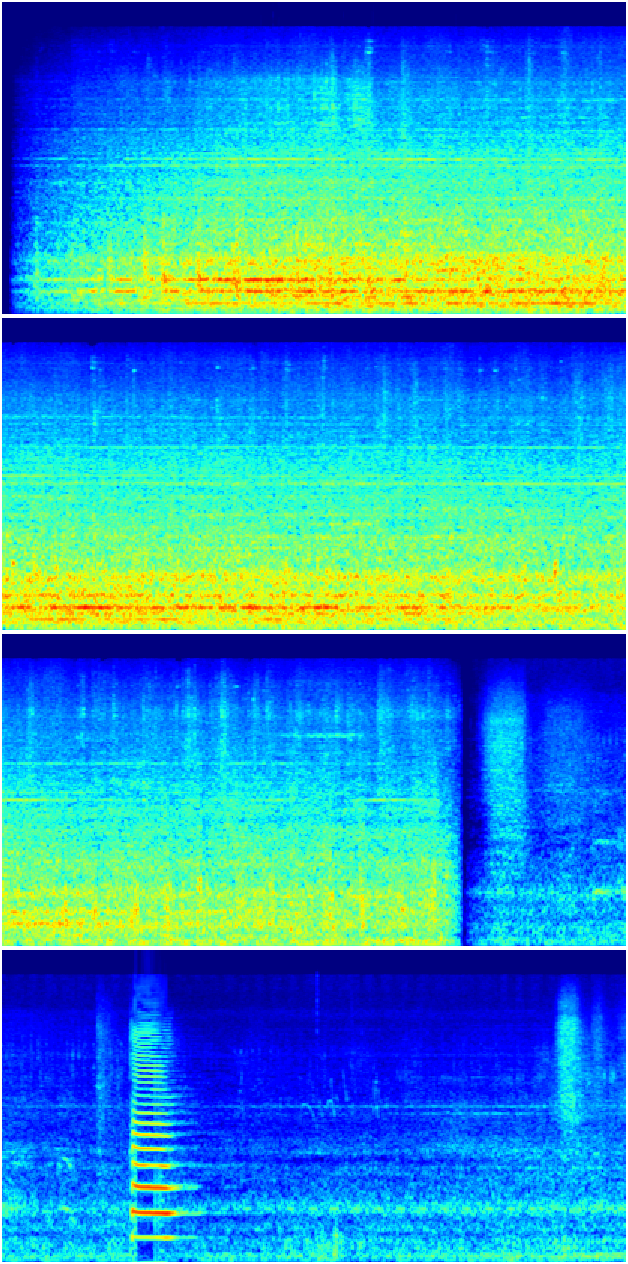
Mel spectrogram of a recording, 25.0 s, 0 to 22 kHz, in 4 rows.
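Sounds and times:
locomotive engine drone: 0.2 - 17.1
train clattering on rails: 0.2 - 17.1.

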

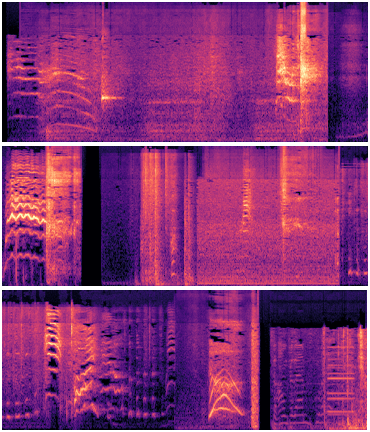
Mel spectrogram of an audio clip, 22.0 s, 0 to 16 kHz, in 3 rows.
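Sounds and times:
cats meowing and yowling: 0.1 - 2.0, 5.5 - 6.4, 7.3 - 8.3, 12.1 - 12.4, 15.4 - 16.0.

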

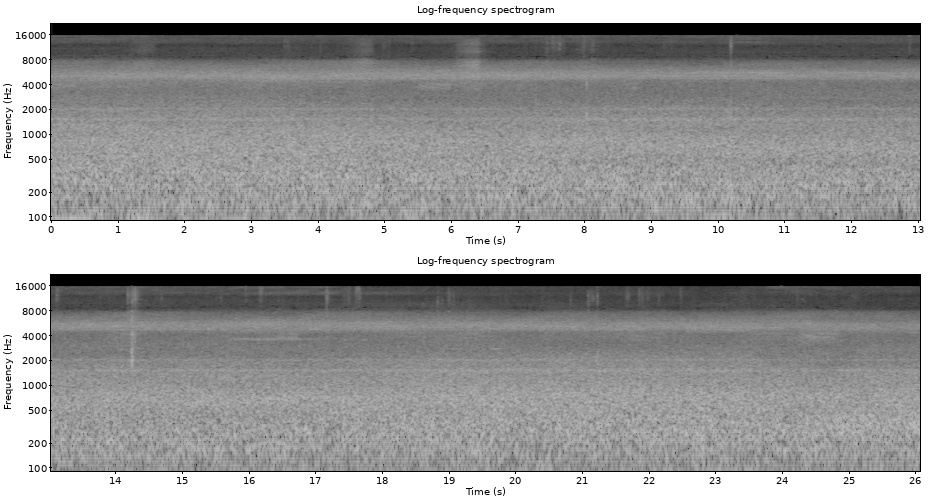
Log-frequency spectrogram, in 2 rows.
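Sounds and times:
mountain river rushing: 0.0 - 26.0
faint click: 14.2 - 14.4.

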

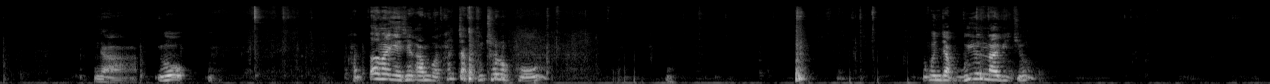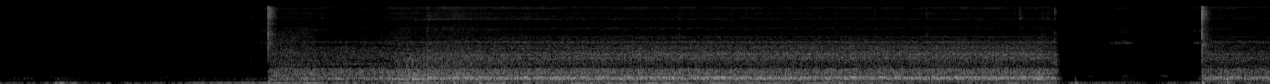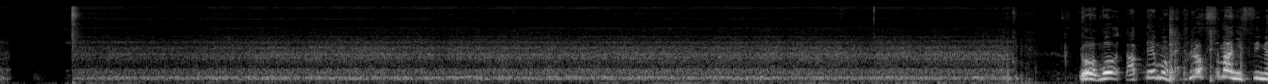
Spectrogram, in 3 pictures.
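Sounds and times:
gas torch ignition click: 15.2 - 23.4, 24.6 - 35.7
torch flame hissing: 15.3 - 23.4, 24.6 - 35.8.

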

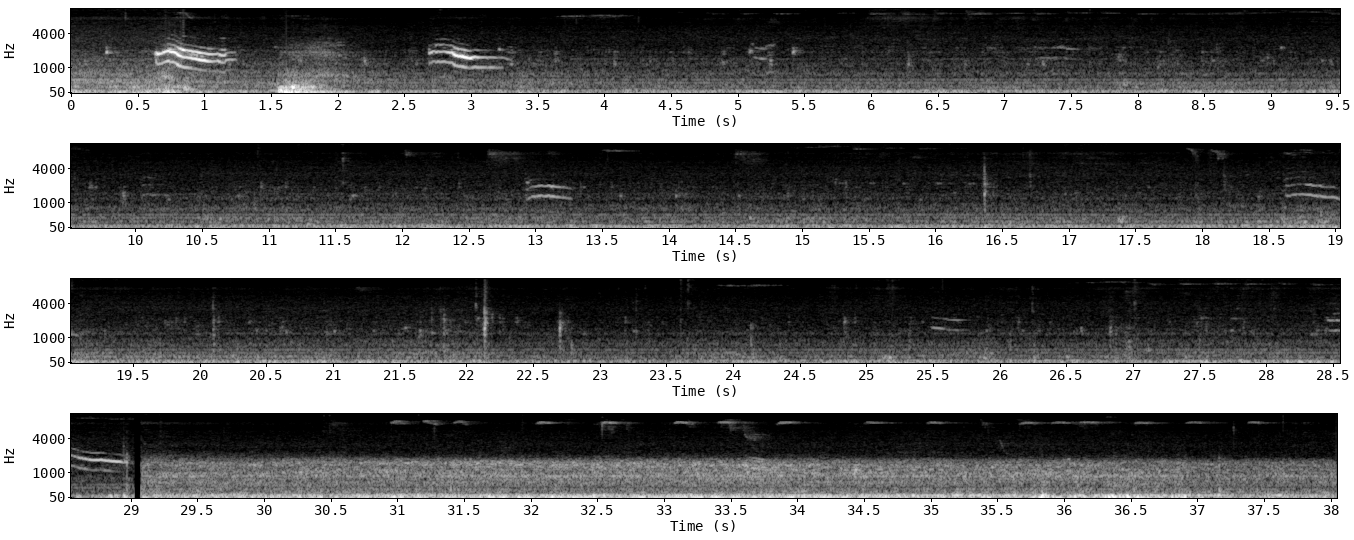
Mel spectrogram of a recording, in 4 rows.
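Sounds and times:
low outdoor rumble: 0.0 - 38.0
cat meowing: 0.6 - 1.3, 2.7 - 3.4, 18.6 - 19.2, 28.5 - 29.0.

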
